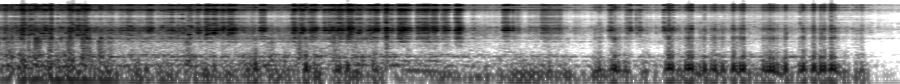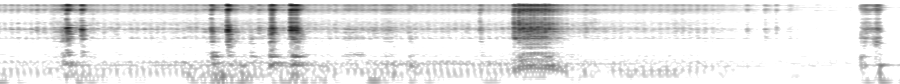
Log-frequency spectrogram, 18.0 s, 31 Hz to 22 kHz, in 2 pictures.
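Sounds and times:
wind buffeting microphone: 0:00.0 - 0:08.9
utility vehicle engine running: 0:00.0 - 0:17.0
distant vehicle engine: 0:00.0 - 0:17.6.

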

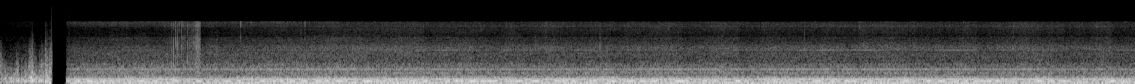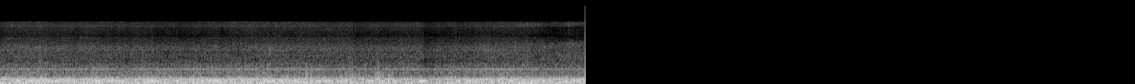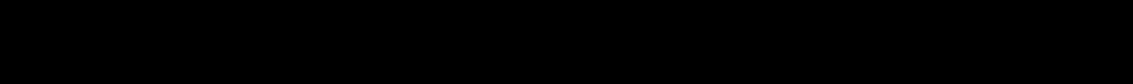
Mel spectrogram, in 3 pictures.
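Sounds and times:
boat engine droning: 0:00.0 - 0:17.2.

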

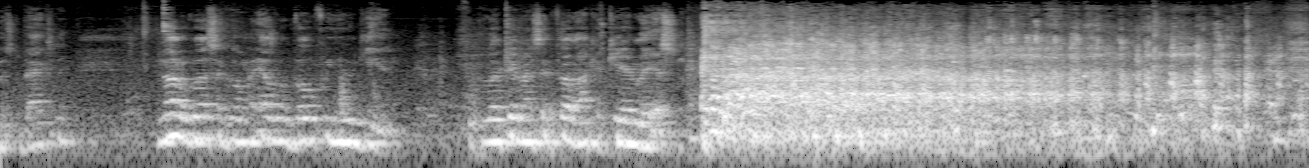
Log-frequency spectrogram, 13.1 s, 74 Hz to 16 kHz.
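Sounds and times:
audience laughing: 0:07.0 - 0:13.0.

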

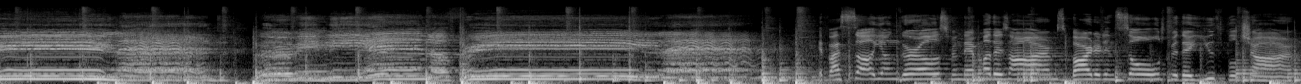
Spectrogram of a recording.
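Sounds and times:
women singing in harmony: 0:00.0 - 0:08.2.

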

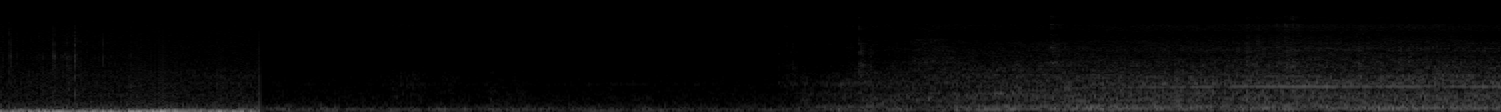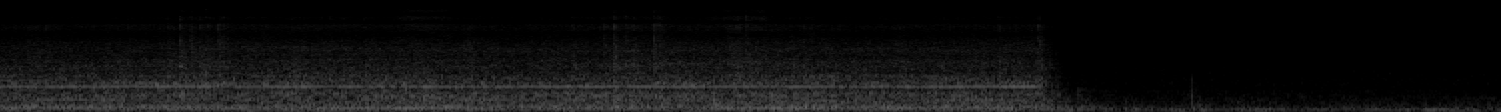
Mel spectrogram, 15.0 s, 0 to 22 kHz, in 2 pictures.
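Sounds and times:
roller blind motor humming: 0:03.9 - 0:12.8.

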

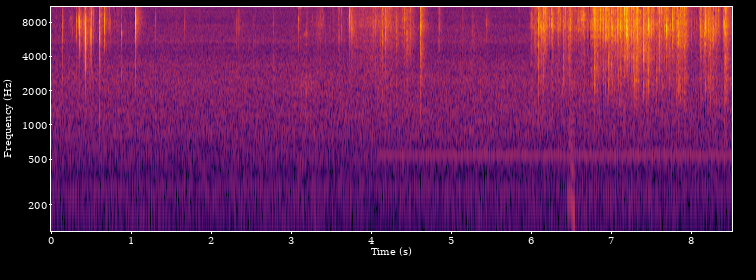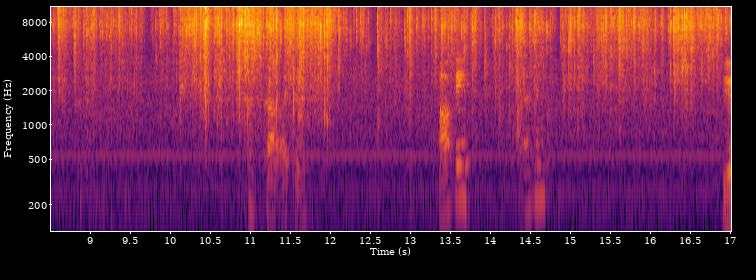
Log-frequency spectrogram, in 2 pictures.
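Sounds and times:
foil wrapper crinkling: 0:00.3 - 0:01.0, 0:03.3 - 0:04.8, 0:06.0 - 0:17.0.

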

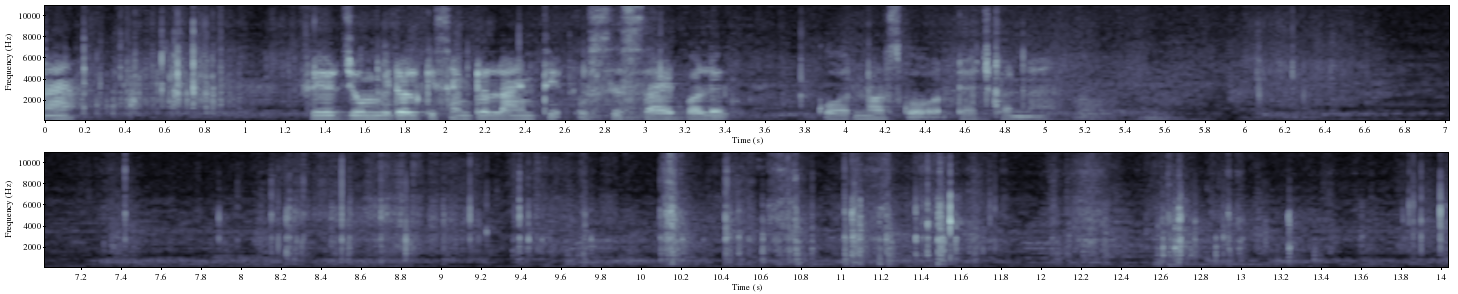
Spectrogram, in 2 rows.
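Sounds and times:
paper rustling and crinkling: 0:00.0 - 0:02.3, 0:05.9 - 0:14.0.

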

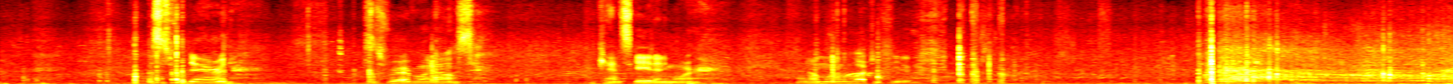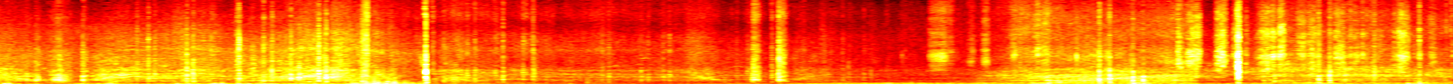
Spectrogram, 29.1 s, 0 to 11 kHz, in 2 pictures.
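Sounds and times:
skateboard wheels rolling: 0:00.0 - 0:29.0
skateboard clacks: 0:08.1 - 0:29.0.

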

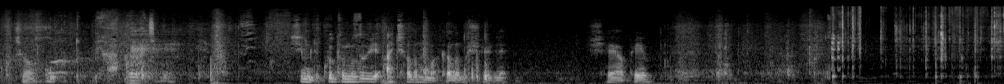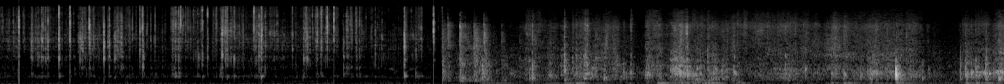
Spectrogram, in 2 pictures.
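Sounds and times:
cardboard rustling: 0:07.0 - 0:20.0
cardboard flaps tearing: 0:08.2 - 0:14.5
plastic straps pulled off: 0:08.2 - 0:14.5.

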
